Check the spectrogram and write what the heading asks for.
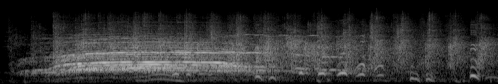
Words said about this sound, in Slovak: Toto asi nezažijeme potom na konci. Dúfajme, že to nebol posledný potlesk dnešného večera.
